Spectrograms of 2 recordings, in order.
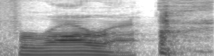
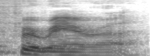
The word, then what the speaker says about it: Ferrara: the mid-90s, and Conan O'Brien said Ferrara. Did he? So I think that's how it's pronounced. Ferrara. But I've always said Ferrera.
